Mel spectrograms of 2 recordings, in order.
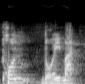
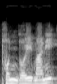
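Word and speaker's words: von Neumann: 폰 노이만, 폰 유만이라고도 합니다. 외국 사람이다 보니까 발음에 따라서 차이가 나는데요.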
